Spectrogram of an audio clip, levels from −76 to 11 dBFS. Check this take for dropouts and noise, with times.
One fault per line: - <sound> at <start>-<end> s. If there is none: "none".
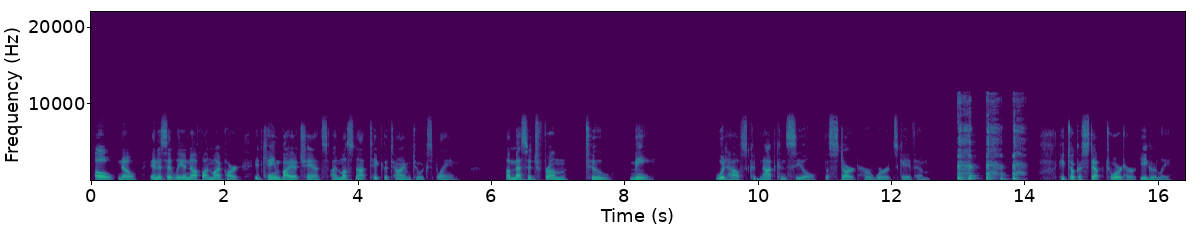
- cough at 13.0-14.1 s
